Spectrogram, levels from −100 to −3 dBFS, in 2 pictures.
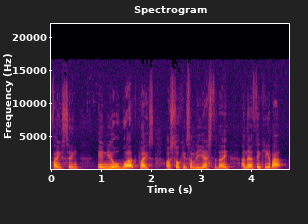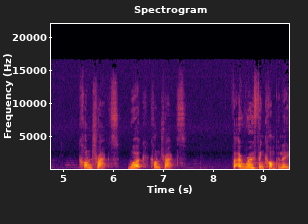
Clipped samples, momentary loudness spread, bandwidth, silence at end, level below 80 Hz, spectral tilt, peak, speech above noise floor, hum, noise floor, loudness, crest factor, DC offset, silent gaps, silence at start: under 0.1%; 12 LU; 17 kHz; 0 s; -80 dBFS; -5 dB/octave; -8 dBFS; 38 dB; none; -66 dBFS; -28 LUFS; 20 dB; under 0.1%; none; 0 s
